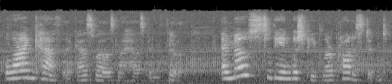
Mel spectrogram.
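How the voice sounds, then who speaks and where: A teenage boy voicing an old nurse and a Tudor queen in a high falsetto, with a prim, matter-of-fact manner. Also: very animated, a little fast. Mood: defensive. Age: teens. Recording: distant mic, noisy room.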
